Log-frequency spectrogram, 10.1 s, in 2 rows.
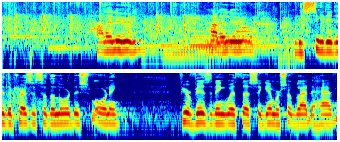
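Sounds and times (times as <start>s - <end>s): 
audience hand clapping: 0.0s - 6.0s
speech: 1.4s - 2.3s, 3.1s - 7.0s, 7.7s - 10.0s.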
